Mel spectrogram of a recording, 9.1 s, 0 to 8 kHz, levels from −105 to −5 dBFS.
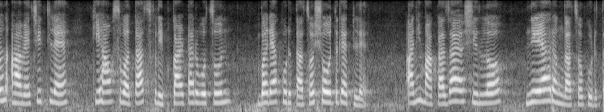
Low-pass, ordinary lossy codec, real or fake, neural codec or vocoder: none; none; fake; codec, 16 kHz, 8 kbps, FreqCodec, smaller model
